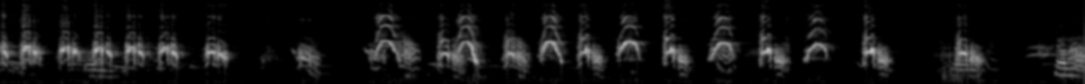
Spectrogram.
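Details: Calls of a grey francolin, used to summon other francolins. A quick run of sharp repeated notes opens, then a loud sequence of arched, rising-and-falling notes comes roughly twice a second, ending in softer scattered notes.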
